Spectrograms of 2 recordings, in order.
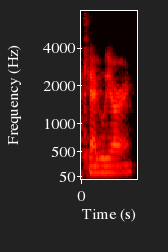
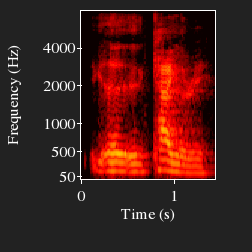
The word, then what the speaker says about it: Cagliari: Cagliari. You gotta Cagliari? hold the G a little bit.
